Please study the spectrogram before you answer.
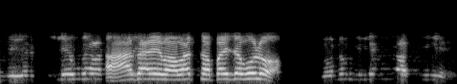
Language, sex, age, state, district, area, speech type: Gujarati, male, 45-60, Gujarat, Aravalli, urban, conversation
